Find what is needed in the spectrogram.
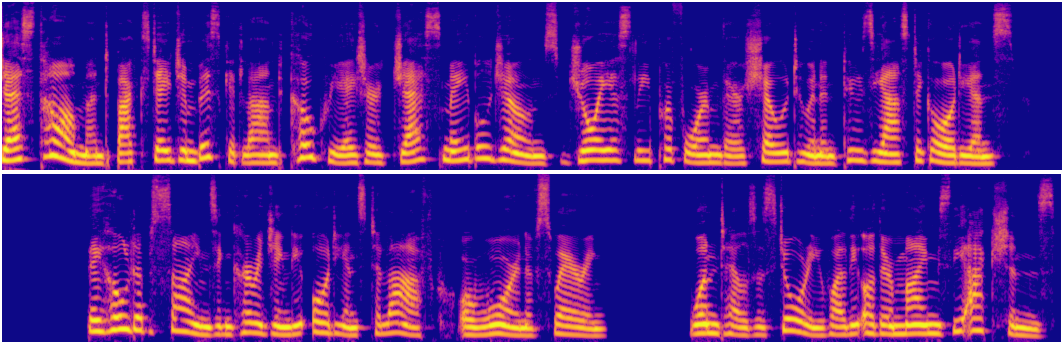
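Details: Adult narrator; normal speech.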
